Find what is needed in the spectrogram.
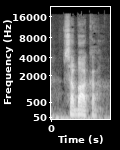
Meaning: dog
- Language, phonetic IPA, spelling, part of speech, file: Belarusian, [saˈbaka], сабака, noun, Be-сабака.ogg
